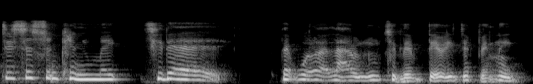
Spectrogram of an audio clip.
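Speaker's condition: Profound deafness, acquired, profound

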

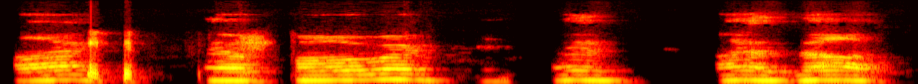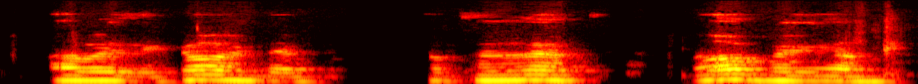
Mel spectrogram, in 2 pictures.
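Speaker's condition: ALS

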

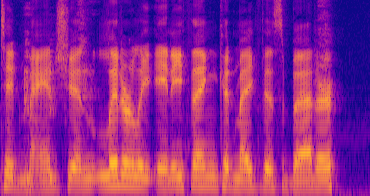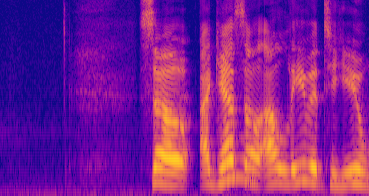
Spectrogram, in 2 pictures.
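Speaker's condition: No condition

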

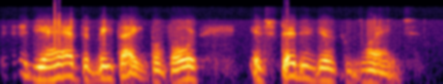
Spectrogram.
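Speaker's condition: Cerebral palsy; since birth

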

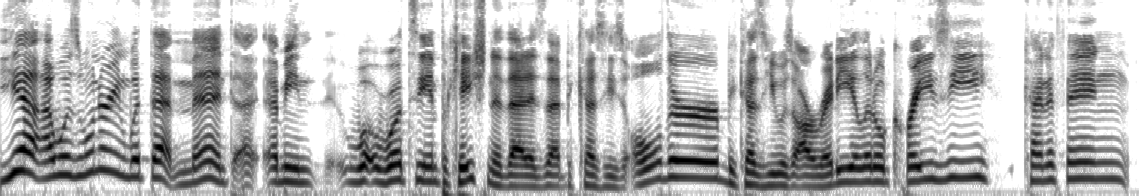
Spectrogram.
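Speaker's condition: No condition

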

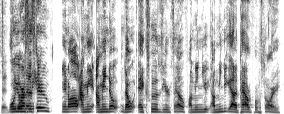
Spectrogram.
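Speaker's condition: Cerebral palsy; congenital, doctors told mother he likely could not walk

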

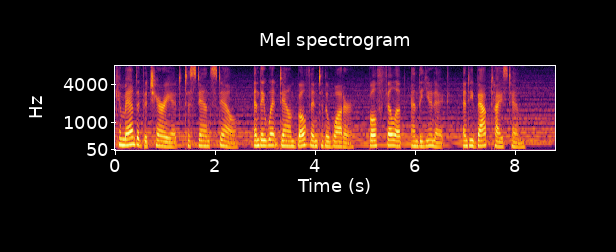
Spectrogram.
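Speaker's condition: No condition

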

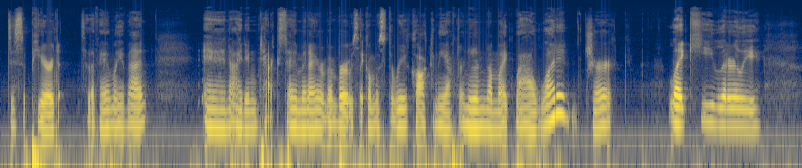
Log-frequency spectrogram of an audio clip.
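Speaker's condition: Cleft lip and palate, unilateral

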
